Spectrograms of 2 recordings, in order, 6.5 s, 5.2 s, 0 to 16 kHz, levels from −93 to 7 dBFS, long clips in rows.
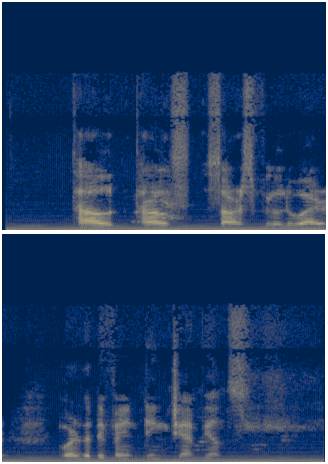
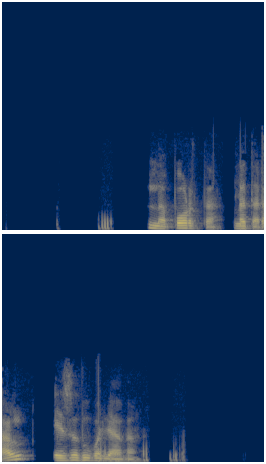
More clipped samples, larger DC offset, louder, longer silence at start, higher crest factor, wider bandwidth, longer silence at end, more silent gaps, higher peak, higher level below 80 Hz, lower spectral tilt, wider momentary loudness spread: neither; neither; second, -32 LUFS vs -27 LUFS; second, 0.05 s vs 1 s; about the same, 24 dB vs 22 dB; first, 11.5 kHz vs 7.2 kHz; second, 0 s vs 0.85 s; second, none vs 1.12-1.45 s, 2.24-2.31 s, 2.96-3.13 s, 4.10-4.29 s; about the same, -10 dBFS vs -8 dBFS; first, -46 dBFS vs -68 dBFS; second, -3.5 dB/octave vs -6.5 dB/octave; about the same, 19 LU vs 19 LU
